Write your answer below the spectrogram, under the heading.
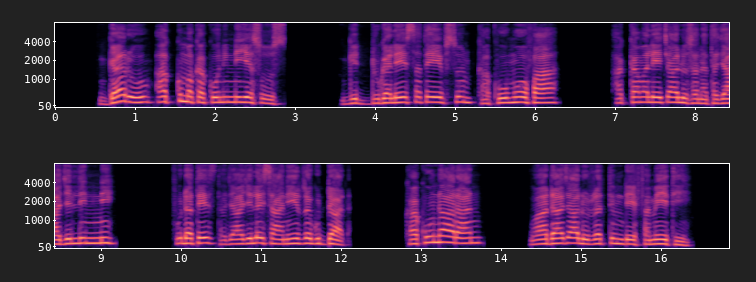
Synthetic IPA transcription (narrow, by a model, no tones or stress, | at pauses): ɡɐɾuːʔɐkːʊmɐkɐkuːnɪnːɪjɛsuːs | ɡɪd̪ːʊɡɐle̞ːsːɐt̪ɐʔeːfsʊŋkɐkuːmoːfaː | ɐkːɐmɐle̞ːt͡ʃʼaːlʊs̬ɐnɐt̪ɐd͡ʒaːd͡ʒɪlːɪnːɪ | fʊᶑɐt̪e̞ːst̪ɐd͡ʒaːd͡ʒɪlɐɪsaːniːɪrːɐɡʊd̪ːaːᶑɐ̥ | kɐkuːnɐːɾaːn | waːd̪aːt͡ʃʼaːlʊɪrːɐt̪ːɪhʊnd̪e̞ːfːɐme̞ːt̪ɪː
